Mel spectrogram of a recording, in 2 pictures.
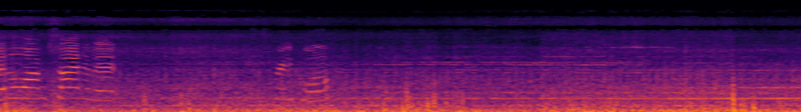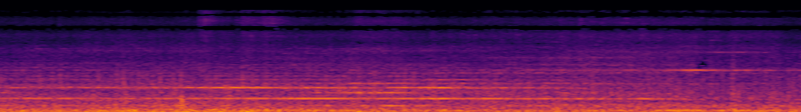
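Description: Train wheels squeal and screech on the rails.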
